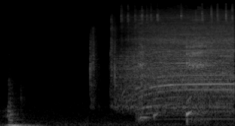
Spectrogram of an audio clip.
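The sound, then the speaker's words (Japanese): Hair dryer drying a customer's hair at a salon after washing and conditioning. A few brief soft knocks come first, then the dryer starts with a steady, loud whooshing blow that holds to the end. “はい、それでは椅子起こしますね。仕上げに髪乾かしますね”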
